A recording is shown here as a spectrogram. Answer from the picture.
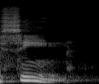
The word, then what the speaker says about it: Sin: And then if you say, how do you pronounce S-I-N, it's actually seen is the way they pronounce it.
